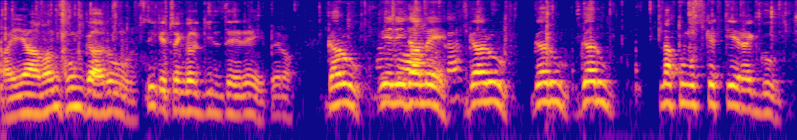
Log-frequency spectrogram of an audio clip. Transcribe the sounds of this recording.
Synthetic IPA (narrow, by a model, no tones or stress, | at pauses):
ɐjamɐŋɡuŋɡaɾusiket͡ʃɛ̃ŋɡəlɡilt̪eɾeipeɾo | ɡaɾumenid̪ameɡaɾuɡɐɾuɡɐɾunat̪umʊsket̪eɾɐkɡu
